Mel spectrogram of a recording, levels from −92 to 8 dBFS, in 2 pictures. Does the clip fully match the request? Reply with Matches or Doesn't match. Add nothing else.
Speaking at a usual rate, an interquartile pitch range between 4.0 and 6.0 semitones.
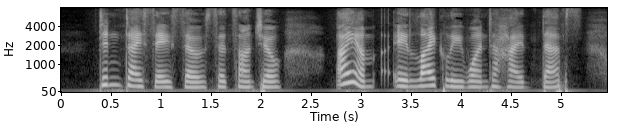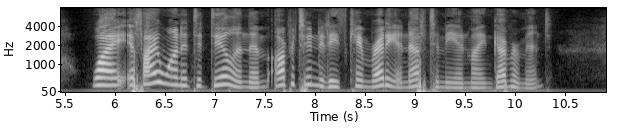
Matches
